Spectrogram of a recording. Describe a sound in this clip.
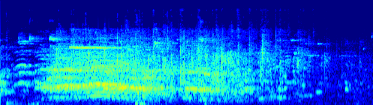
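Spectators cheer and clap.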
